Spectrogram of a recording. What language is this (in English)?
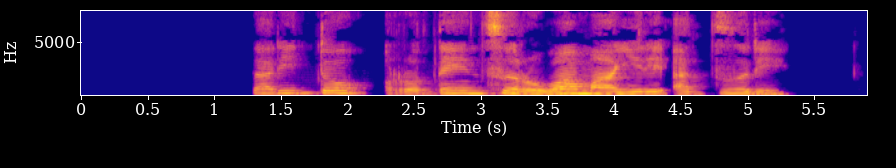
South Ucayali Ashéninka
